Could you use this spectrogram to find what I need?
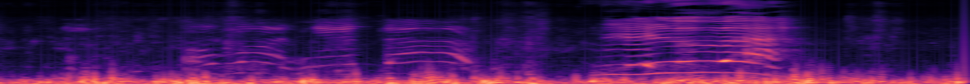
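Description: A toddler babbles and cries out loudly close by.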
